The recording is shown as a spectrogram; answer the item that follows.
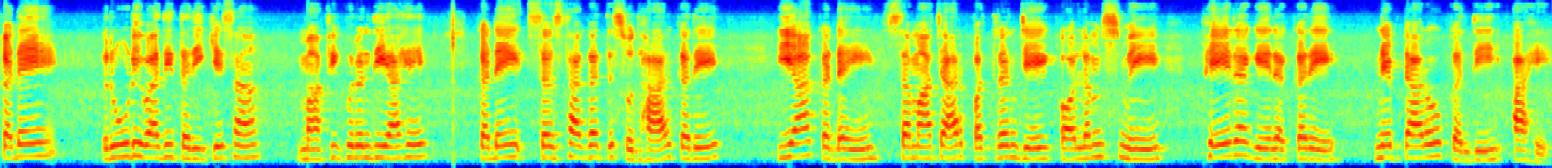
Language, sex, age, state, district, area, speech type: Sindhi, female, 18-30, Uttar Pradesh, Lucknow, urban, spontaneous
